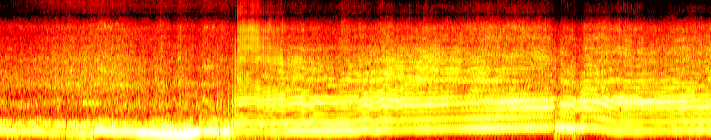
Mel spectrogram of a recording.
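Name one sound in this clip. Gear changes make a rally car engine dip and rise sharply.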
